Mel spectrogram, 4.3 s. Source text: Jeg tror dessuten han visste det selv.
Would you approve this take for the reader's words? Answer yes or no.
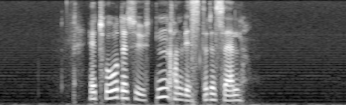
yes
